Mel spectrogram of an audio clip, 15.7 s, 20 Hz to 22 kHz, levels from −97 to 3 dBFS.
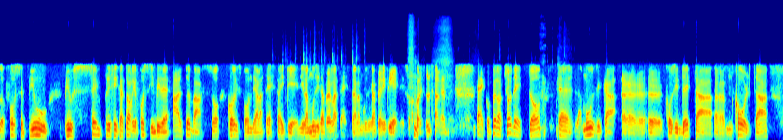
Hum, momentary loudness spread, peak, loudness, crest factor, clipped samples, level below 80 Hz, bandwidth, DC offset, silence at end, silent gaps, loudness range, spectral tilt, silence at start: none; 6 LU; -2 dBFS; -23 LUFS; 20 dB; under 0.1%; -62 dBFS; 10.5 kHz; under 0.1%; 0.1 s; none; 2 LU; -7.5 dB/octave; 0 s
